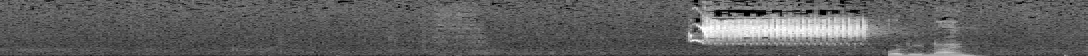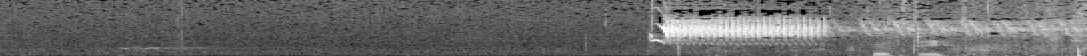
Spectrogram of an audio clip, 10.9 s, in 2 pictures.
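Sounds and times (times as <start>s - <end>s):
bird singing: 3.4s - 4.5s, 6.0s - 7.0s, 8.6s - 10.8s
speech: 4.4s - 5.0s, 9.8s - 10.4s.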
